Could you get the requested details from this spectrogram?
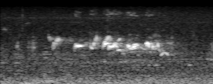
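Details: Red-whiskered bulbul singing as a trap decoy to provoke fighting: a quick run of clear, warbling notes rising and falling over about one second.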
